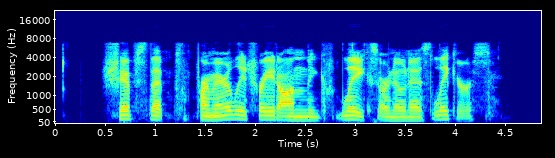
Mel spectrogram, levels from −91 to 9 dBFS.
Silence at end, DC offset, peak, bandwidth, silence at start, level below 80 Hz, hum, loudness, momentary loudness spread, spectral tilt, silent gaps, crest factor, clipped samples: 0.5 s; under 0.1%; -4 dBFS; 7.2 kHz; 0.5 s; -74 dBFS; none; -24 LUFS; 12 LU; -3.5 dB/octave; none; 22 dB; under 0.1%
